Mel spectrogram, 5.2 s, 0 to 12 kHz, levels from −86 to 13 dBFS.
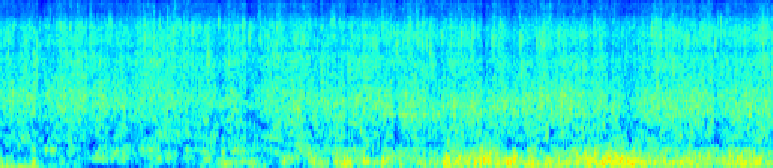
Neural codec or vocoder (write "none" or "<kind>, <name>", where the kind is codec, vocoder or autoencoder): none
